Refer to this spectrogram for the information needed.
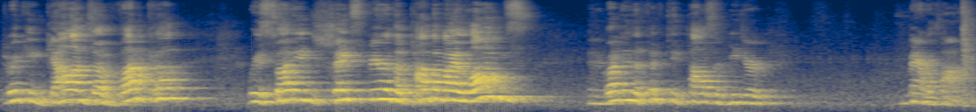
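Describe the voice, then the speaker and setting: Prickly officer-professor acted by a man, high-pitched, grandiose and quarrelsome; stage reading in a very echoey room. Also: distant mic. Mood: exasperated. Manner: argumentative, grandiose. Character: prickly, self-important military officer and professor. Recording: very echoey room recorded from afar.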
